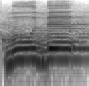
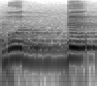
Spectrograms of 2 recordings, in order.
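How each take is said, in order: First: The consonant is released at once without holding. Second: The consonant is held long before release. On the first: The speaker calls it right. "Langsung aja bude" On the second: The speaker calls it wrong. "jangan bude, jangan ditahan"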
